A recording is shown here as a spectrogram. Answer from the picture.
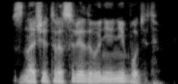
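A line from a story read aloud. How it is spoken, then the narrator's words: Gloomy question. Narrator (Russian): мрачно осведомился он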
